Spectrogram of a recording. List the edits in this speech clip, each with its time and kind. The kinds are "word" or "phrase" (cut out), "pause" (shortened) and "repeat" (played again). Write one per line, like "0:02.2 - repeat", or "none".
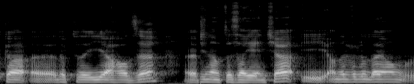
0:02.0 - word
